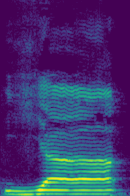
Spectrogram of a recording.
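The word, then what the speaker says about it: ي: তারপর হচ্ছে ইয়া। ইয়া জিহ্বার মধ্যখান তার বরাবর উপরে তালুর সঙ্গে লাগিয়ে ইয়াটা উচ্চারণ করতে হবে, ইয়া এরকম ভাবে।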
